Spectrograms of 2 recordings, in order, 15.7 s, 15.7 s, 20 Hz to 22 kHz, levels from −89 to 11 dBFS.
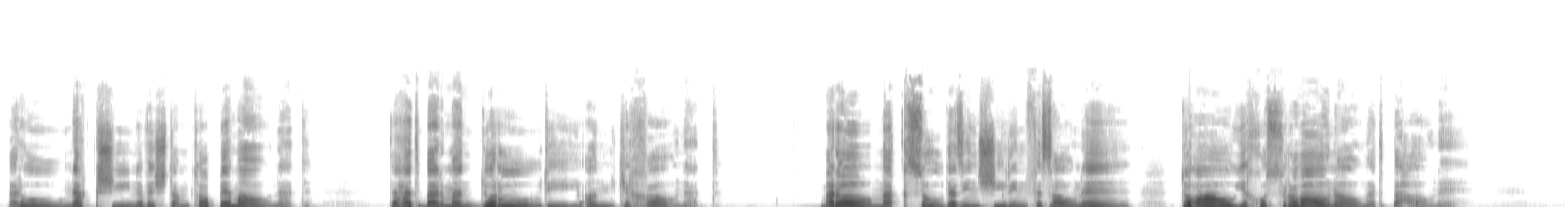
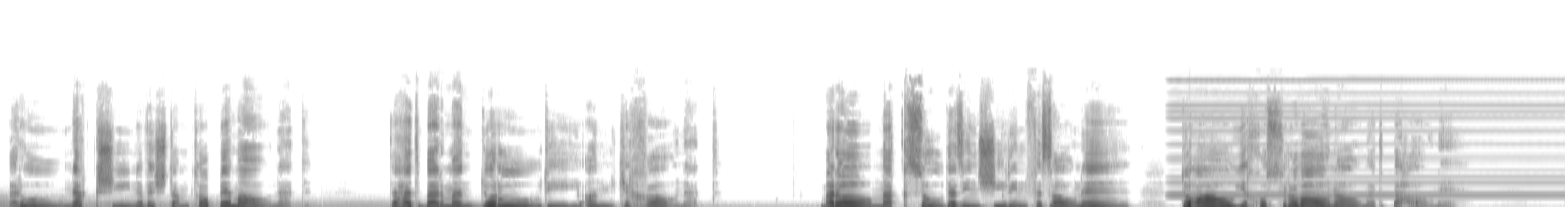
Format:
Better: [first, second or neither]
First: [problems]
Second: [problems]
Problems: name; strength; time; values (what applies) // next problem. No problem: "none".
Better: first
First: none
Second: background music; faint; throughout; 25 dB below the speech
